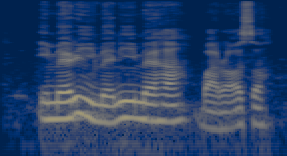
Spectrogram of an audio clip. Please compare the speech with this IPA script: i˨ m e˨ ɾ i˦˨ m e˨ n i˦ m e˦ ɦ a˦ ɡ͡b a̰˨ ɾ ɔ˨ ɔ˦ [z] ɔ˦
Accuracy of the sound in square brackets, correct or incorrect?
incorrect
